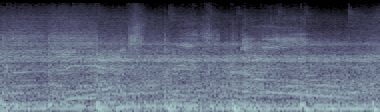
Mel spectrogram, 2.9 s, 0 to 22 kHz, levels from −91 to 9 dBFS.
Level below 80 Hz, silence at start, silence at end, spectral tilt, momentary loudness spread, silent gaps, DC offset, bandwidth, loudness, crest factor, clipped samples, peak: -26 dBFS; 0 s; 0 s; -3.5 dB/octave; 2 LU; none; under 0.1%; 19 kHz; -18 LUFS; 14 dB; under 0.1%; -4 dBFS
